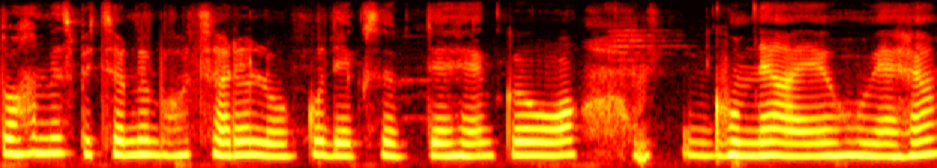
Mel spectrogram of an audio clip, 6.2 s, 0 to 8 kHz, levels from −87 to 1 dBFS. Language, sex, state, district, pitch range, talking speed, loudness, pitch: Hindi, female, Chhattisgarh, Raigarh, 230-250 Hz, 165 wpm, -14 LUFS, 235 Hz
